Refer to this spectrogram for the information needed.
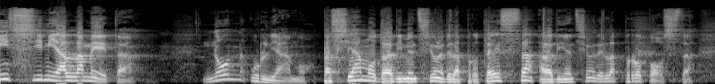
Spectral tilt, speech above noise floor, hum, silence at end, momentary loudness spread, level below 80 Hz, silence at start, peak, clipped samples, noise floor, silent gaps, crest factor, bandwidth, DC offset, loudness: -4.5 dB/octave; 30 dB; none; 0 s; 11 LU; -42 dBFS; 0 s; 0 dBFS; 0.6%; -41 dBFS; none; 12 dB; 16 kHz; under 0.1%; -11 LUFS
